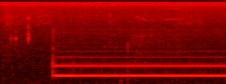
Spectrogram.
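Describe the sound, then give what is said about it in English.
While a phone call is being dialed, a keypad tone sounds after a brief quiet moment, a single steady two-pitched beep held clearly and evenly for nearly two seconds, with no talking. “Call him up.”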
